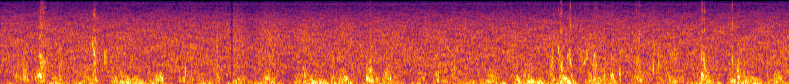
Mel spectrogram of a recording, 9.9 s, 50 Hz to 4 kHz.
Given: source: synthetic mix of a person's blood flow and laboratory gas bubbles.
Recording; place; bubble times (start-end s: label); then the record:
Doppler ultrasound of blood flow; precordium
0.14-0.80 s: bubbles
1.12-1.36 s: bubbles
2.17-2.43 s: bubbles
2.67-2.81 s: bubbles
4.54-4.71 s: bubbles
4.78-4.92 s: bubbles
5.41-5.52 s: bubbles
5.65-5.73 s: bubbles
6.84-7.79 s: bubbles
7.90-8.48 s: bubbles
8.71-8.88 s: bubbles
9.12-9.29 s: bubbles
9.77-9.87 s: bubbles
From the record:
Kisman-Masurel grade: 232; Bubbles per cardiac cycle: several, 3 to 8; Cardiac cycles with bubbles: 50 to 99%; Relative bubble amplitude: moderate (0.250 to 0.450); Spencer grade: 3 (all of the cardiac periods contain showers or single bubble signals, but not dominating or overriding the cardiac motion signals); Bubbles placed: anywhere in the cardiac cycle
